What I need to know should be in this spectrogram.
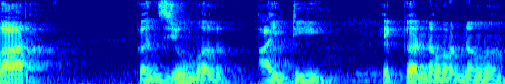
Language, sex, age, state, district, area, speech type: Sindhi, male, 30-45, Gujarat, Kutch, rural, read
